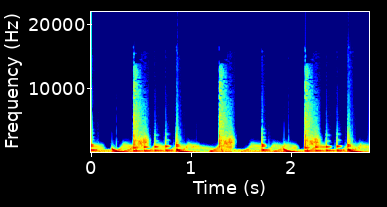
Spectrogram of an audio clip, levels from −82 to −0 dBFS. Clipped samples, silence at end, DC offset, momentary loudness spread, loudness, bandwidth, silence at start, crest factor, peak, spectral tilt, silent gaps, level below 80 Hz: 0.3%; 0 s; under 0.1%; 6 LU; -13 LUFS; 14 kHz; 0 s; 12 dB; 0 dBFS; -7 dB/octave; none; -22 dBFS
